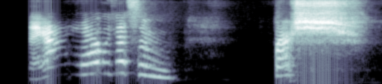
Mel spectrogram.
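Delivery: very high-pitched, loud goblin voice. Voicing the goblin answering a character's greeting, in a Not Nez goblin voice. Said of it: "And not Nez will".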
